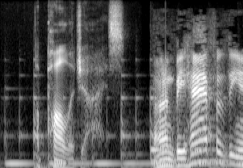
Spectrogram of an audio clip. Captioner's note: soundbite of archived recording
